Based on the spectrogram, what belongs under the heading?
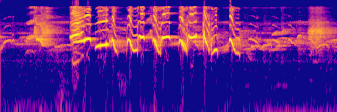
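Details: Oriental magpie-robin giving a morning lure song: a lively sequence of about ten loud, bright whistled notes, some downslurred and some upswept, packed into two and a half seconds, with faint chirping afterward.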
